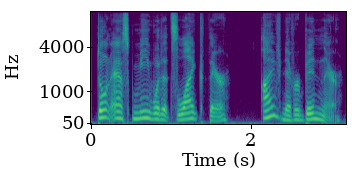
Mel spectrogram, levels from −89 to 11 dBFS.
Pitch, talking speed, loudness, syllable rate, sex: 175 Hz, 205 wpm, -18 LUFS, 5.6 syllables/s, female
